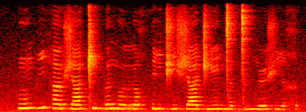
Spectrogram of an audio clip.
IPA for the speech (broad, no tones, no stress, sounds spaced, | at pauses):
õ b i h a ʊ̯ ʃ a ǁ i b ə ŋ o r o χ θ i d͡ʒ i ʃ a d͡ʒ ẽ ŋ͡ǀ ə ɡ͡ǀ i ŋ ø ʃ i χ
